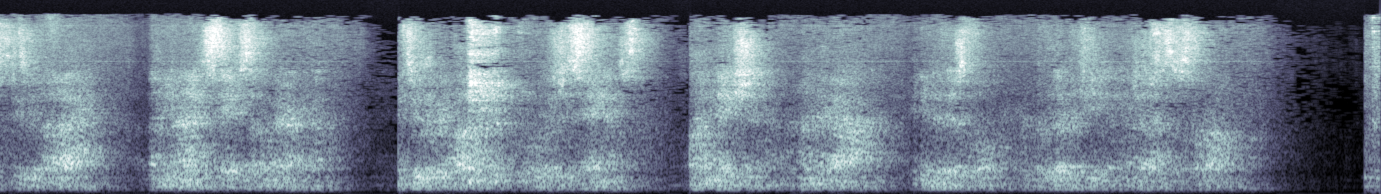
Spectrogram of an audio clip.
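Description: A crowd of men and women recites a pledge together in unison.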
